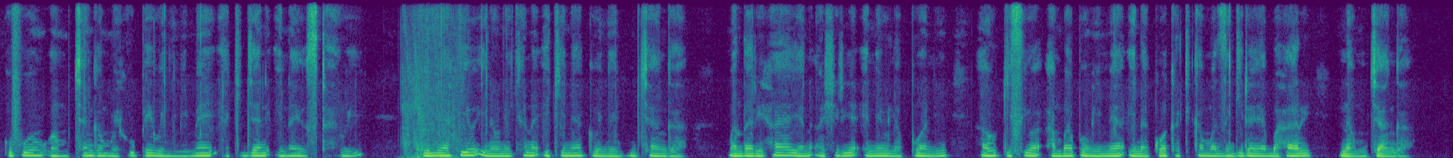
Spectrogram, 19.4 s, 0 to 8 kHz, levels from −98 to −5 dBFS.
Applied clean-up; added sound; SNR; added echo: none; Tearing; 13 dB; none.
